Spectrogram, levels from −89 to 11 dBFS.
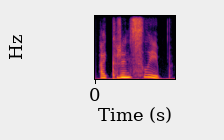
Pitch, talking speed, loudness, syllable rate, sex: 270 Hz, 165 wpm, -14 LUFS, 3.8 syllables/s, female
